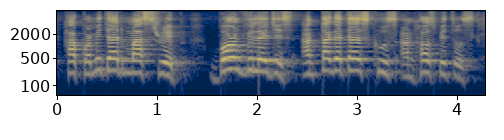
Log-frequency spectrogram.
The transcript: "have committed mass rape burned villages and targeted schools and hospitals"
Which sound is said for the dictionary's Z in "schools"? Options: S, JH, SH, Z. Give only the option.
S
